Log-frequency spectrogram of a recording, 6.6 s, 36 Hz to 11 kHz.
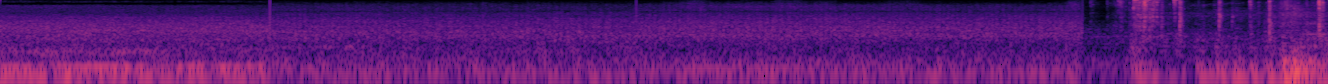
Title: Benz S500 V8 engine Misfires and O2 sensor fault.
